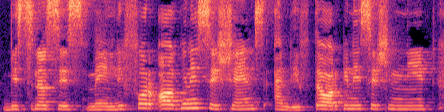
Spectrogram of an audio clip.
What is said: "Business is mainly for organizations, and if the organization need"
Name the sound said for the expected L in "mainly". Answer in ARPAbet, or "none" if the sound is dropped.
L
